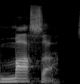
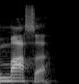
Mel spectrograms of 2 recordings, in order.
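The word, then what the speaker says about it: massa: The word oracle here is a Hebrew word that's pronounced masa. Say masa.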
